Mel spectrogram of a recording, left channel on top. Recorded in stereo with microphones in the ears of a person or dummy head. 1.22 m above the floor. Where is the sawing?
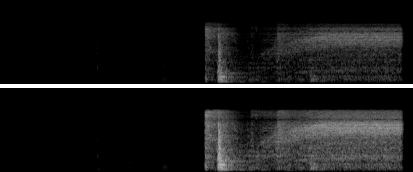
25° right (ahead or behind).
